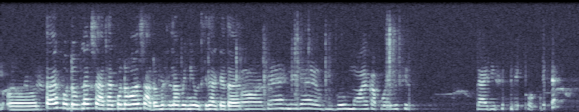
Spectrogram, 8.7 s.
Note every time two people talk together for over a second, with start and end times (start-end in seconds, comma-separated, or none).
none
